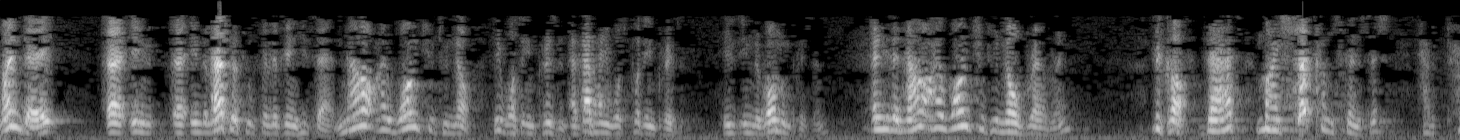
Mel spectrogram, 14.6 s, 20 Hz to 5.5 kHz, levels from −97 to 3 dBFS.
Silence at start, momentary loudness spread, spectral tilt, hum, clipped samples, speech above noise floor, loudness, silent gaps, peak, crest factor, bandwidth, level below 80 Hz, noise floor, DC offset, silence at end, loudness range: 0 s; 18 LU; -9 dB/octave; none; under 0.1%; 34 dB; -21 LUFS; none; 0 dBFS; 22 dB; 4.9 kHz; -56 dBFS; -56 dBFS; under 0.1%; 0 s; 7 LU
